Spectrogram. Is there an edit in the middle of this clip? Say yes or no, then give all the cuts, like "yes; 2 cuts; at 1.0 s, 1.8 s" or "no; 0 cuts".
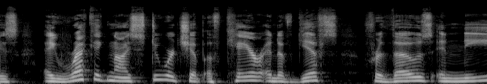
no; 0 cuts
